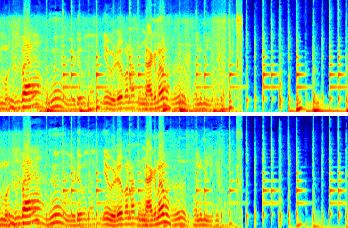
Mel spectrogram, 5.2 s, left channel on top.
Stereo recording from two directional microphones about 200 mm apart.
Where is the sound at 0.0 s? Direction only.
40° right (ahead or behind).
